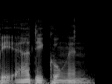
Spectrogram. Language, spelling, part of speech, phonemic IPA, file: German, Beerdigungen, noun, /bəˈʔeːɐ̯dɪɡʊŋən/, De-Beerdigungen.ogg
- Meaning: plural of Beerdigung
